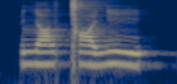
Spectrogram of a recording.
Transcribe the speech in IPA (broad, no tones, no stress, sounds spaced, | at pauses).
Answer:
ʎ ɑ lˠ ǀ ɑ ʎ i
